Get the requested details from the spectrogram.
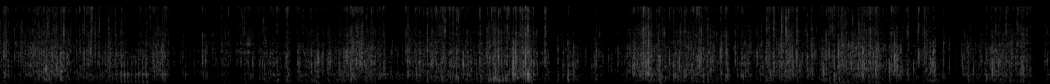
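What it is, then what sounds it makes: Plastic-wrapped foam sponge. A green foam bath sponge wrapped in clear plastic film is squeezed and crinkled in the hands with the fingertips. Its quiet, steady, bright crinkling and crackling carries dense, rapid rustles with brief dips throughout, and almost no low end.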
